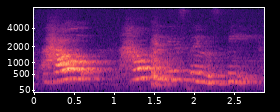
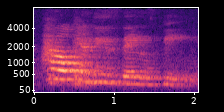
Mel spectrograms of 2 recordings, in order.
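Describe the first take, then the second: First: The question sounds hopeful, worried and vulnerable. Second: The question sounds sarcastic and skeptical. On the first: The asker sincerely hopes for an answer. "Suddenly I hear Nicodemus with vulnerability" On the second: The asker doubts and mocks the idea. "I read them as sarcastic"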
